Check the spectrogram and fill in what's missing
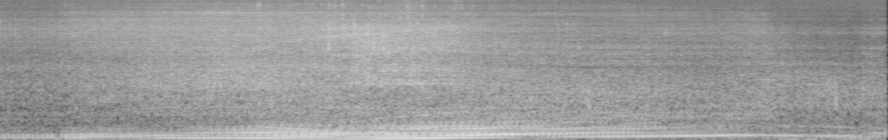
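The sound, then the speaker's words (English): A banged-up Fiat starts up and revs loudly, its pitch rising and shifting as it pulls away and disappears around a corner, then its drone eases off slightly at the end. No voices. “The girls watched the car disappear around the corner before closing the gate.”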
